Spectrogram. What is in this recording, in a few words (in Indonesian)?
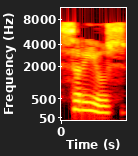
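"serius", Indonesian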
